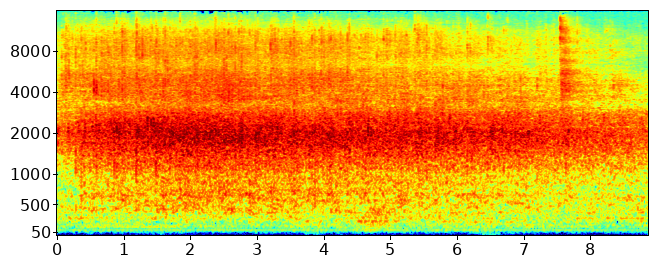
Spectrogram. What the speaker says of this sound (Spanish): queremos reconocerlos con un fuerte aplauso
